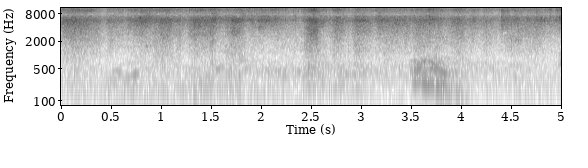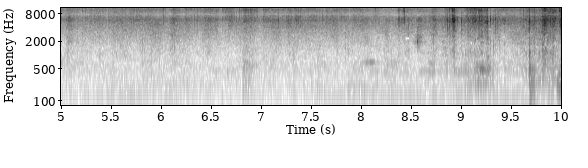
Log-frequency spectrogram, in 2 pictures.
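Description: Quiet store background: a steady low hum with faint scattered taps and rattles, and a brief distant voice about four seconds in.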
